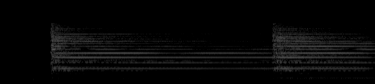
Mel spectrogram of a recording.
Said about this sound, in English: Two bells! Double church bells.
